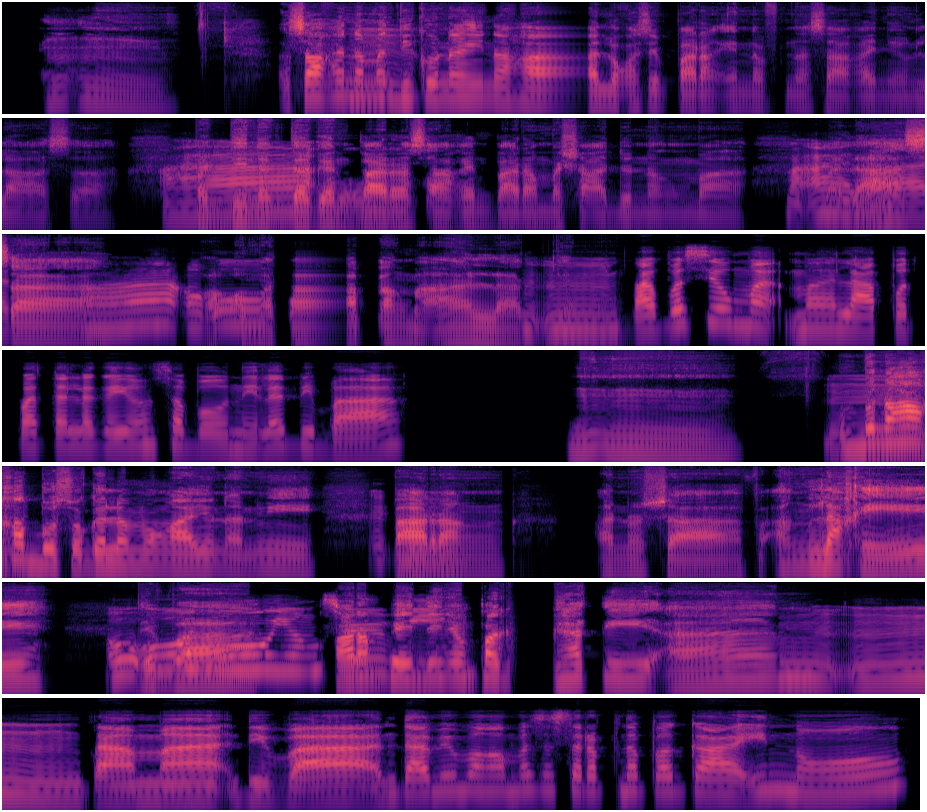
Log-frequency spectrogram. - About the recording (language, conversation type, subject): Filipino, unstructured, Ano ang pinaka-kakaibang sangkap na nasubukan mo na sa pagluluto?
- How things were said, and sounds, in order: inhale; distorted speech; tapping; inhale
